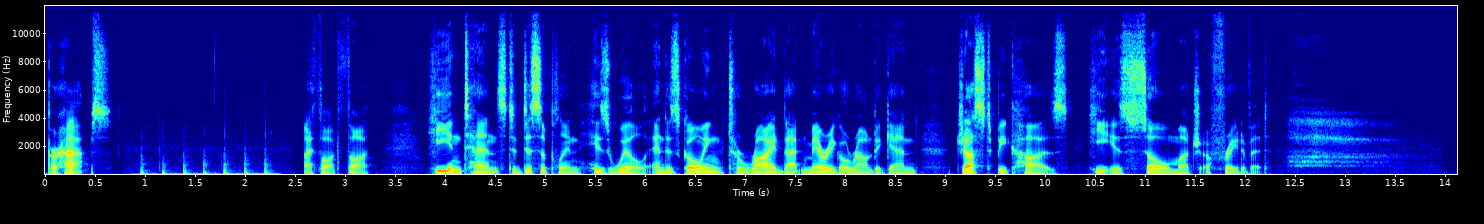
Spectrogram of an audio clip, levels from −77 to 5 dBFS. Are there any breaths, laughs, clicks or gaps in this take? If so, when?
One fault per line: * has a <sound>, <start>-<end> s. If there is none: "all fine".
* has a thud, 0.9-2.4 s
* has a sigh, 12.4-13.9 s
